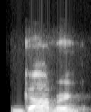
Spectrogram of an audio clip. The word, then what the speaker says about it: govern: govern and uh govern is stress in the first syllable govern and the second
